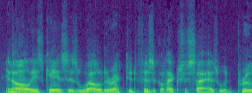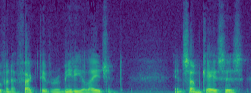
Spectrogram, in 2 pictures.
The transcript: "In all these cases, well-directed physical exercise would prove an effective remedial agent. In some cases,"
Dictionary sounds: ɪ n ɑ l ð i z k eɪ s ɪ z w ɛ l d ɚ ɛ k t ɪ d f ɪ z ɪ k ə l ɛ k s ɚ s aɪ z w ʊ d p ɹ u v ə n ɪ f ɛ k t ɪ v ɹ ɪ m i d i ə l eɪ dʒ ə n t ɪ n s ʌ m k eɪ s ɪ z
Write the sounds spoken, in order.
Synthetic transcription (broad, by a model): ɪ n ɑ l ð i z k eɪ s ɪ z w ɛ l d ɚ ɛ k t ɪ d f ɪ z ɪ k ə l ɛ k s ɚ s aɪ z w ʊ d p ɹ u v ə n ɪ f ɛ k t ɪ v ɹ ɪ m i d i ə l eɪ dʒ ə n t ɪ n s ʌ m k eɪ s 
